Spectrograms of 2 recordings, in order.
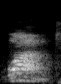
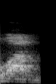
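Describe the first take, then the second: First: Said in the usual way. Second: "ওয়ান" ending on the N, no T; dropped final T. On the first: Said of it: "want বলবো না". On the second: Shown as a demonstration. Teacher shows want said as "ওয়ান", T dropped. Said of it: "আমরা শুধু বলবো ওয়ান".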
